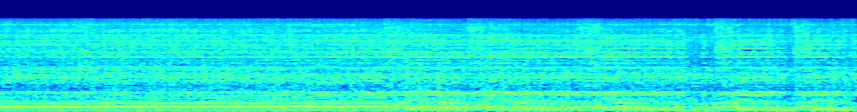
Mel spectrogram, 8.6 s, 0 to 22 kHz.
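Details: 1985 Honda ATC125M single-cylinder, previously seized, revived with a hacked PZ27 carb on a rotated intake manifold and portable 12VDC CDI, on a cold start with choke: runs at a steady, even fast idle with no knocks or misfires; doesn't sound too bad, normal running.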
